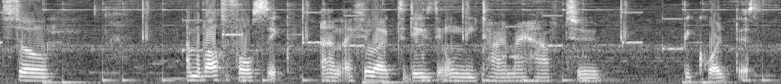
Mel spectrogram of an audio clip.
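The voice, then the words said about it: Hoarse, strained voice. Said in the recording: “All the shouting I've done this week, I've lost my voice, and I know I'm coming down with a cold”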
